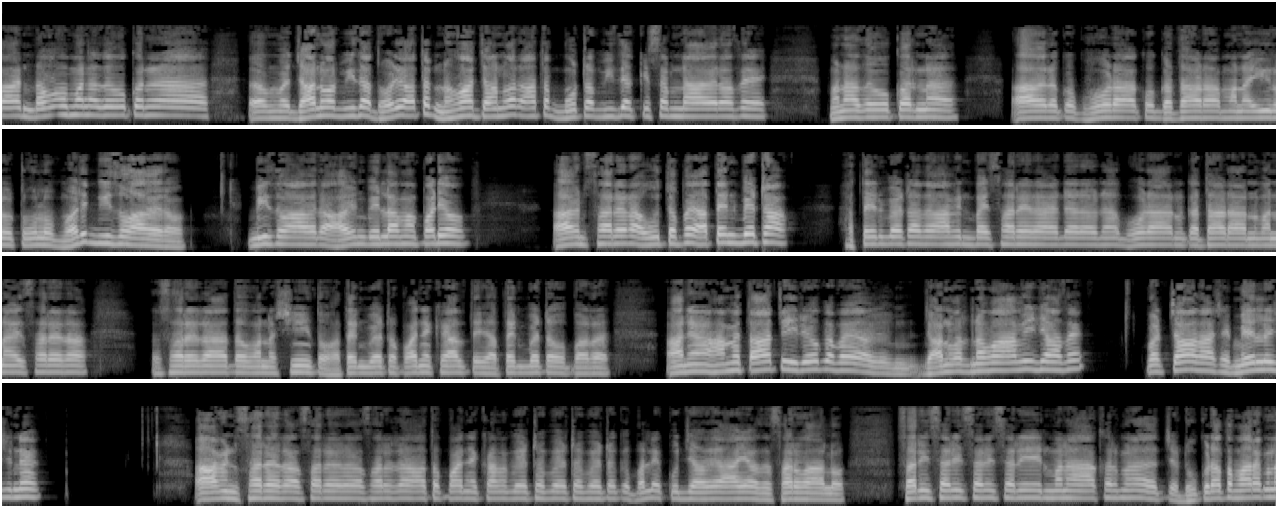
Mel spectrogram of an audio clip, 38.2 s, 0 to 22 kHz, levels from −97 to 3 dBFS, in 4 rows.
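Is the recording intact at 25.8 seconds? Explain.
No. At 25.8 s the speech carries the plainly audible damage heard throughout the clip, likely from MP3 compression. Nothing remains above 10.6 kHz. Weak frequency lines switch on and off between frames, sounding watery and swirly. This fits a bitrate near 40 kbps.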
